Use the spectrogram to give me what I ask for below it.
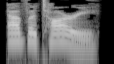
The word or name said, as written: avatari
